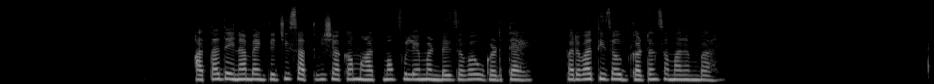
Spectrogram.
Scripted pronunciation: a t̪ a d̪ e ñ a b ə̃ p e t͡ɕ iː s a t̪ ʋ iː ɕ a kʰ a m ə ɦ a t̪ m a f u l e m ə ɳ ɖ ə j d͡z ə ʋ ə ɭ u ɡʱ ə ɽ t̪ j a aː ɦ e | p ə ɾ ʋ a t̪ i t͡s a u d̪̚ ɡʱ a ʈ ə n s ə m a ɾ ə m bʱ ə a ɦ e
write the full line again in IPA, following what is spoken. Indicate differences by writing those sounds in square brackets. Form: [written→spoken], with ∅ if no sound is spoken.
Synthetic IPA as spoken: a t̪ a d̪ e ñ a b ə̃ [p→k] e t͡ɕ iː s a t̪ ʋ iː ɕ a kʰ a m ə ɦ a t̪ m a f u l e m ə ɳ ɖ ə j d͡z ə ʋ ə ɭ u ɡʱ ə ɽ t̪ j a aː ɦ e | p ə ɾ ʋ a t̪ i t͡s a u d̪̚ ɡʱ a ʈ ə n s ə m a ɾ ə m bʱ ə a ɦ e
